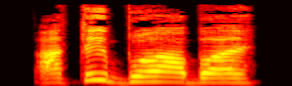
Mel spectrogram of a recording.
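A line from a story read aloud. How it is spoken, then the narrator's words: Husband roaring. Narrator (Russian): взревел муж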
